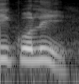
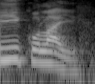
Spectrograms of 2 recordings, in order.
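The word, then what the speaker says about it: E. coli: করো এটা কি ইকলি এটা হচ্ছে ইকলি অনেকে আবার বলে ইকোলাই কোন সমস্যা নাই বলো এসিড বলো এসিড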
